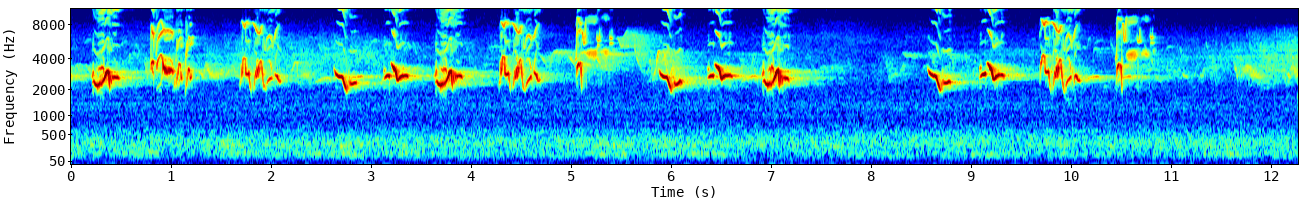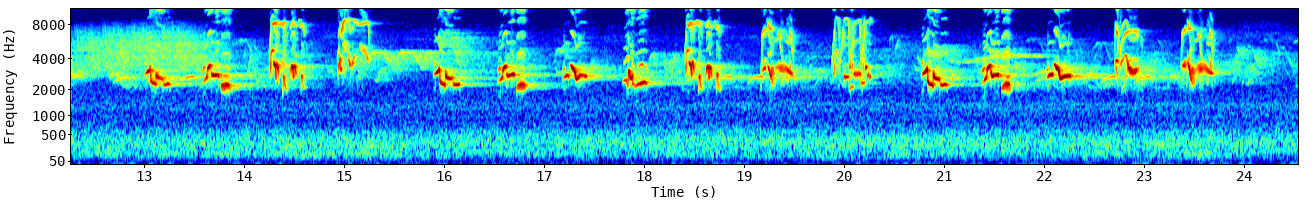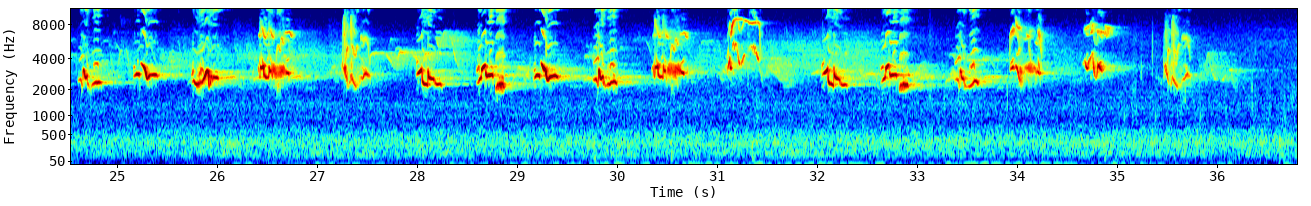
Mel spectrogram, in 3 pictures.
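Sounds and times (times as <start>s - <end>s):
bird chirping: 0.0s - 7.3s, 8.3s - 36.4s.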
